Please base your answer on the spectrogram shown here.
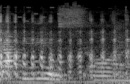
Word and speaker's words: Jacquemus: this bag It's called Jacquemus Pj said it's Jacquemus Jacquemus It's the right pronounciation It's so small As in Look 200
